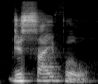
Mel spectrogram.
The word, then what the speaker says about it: disciple: Disciple. Yes, C is silent. Sigh, not C.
